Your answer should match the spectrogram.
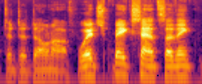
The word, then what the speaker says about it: Dadonov: who has now changed the way that is pronounced from dadmob to dodonov which makes sense i think a lot of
